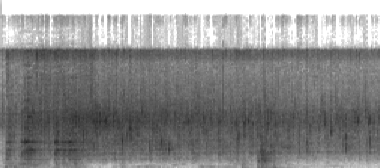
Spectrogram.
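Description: Onions sizzle and sauté in a hot pan for vermicelli upma, a steady dense frying hiss close by with brief stirring scrapes, no talk.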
